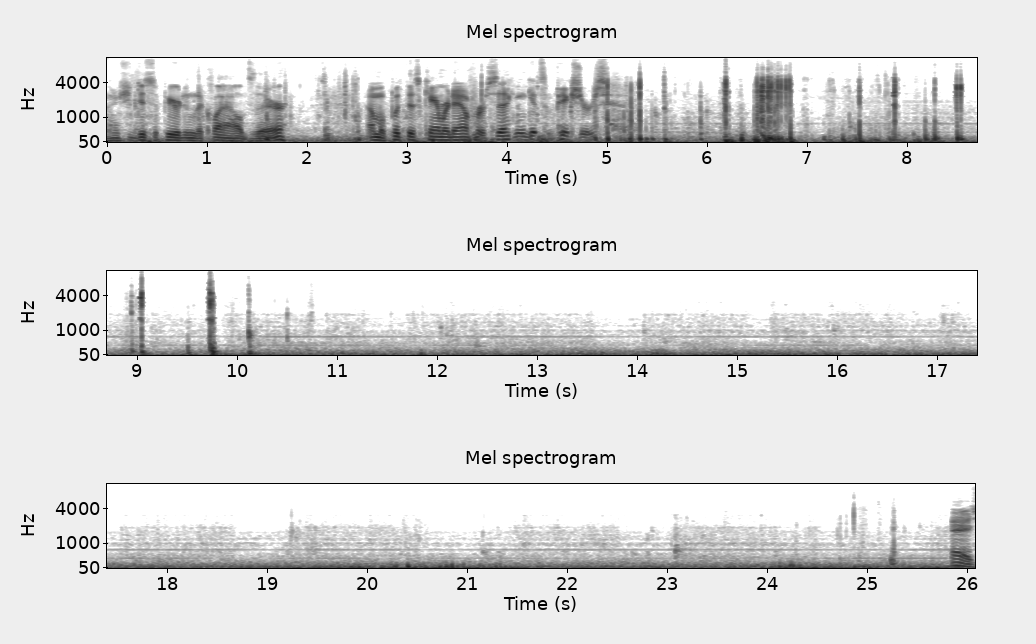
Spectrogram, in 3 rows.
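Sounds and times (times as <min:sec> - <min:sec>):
faint steady hum: 0:00.0 - 0:26.0
wind and water rumble: 0:00.0 - 0:26.0
sharp clicks and knocks: 0:03.6 - 0:10.6.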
